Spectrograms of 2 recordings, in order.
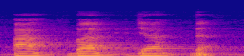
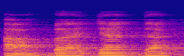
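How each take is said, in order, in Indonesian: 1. Suku katanya dipisahkan dengan jeda. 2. Suku katanya tersambung tanpa jeda. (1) "dibaca tetap pisah-pisah" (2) "Atau disambung"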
